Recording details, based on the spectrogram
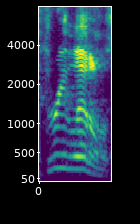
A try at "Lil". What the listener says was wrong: No, not Littles, 3 Lils. Not Little. Lil. You say Little. Lil.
